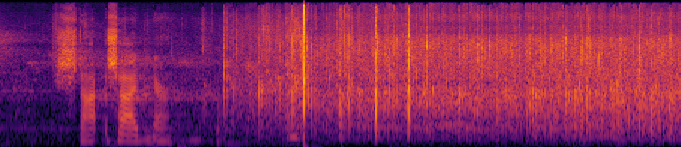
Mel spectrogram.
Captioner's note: applause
